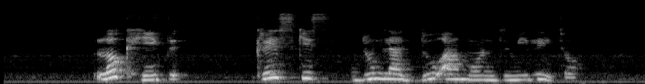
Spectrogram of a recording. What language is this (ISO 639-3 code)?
epo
